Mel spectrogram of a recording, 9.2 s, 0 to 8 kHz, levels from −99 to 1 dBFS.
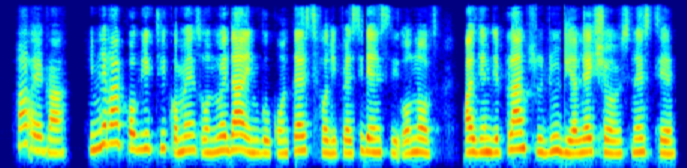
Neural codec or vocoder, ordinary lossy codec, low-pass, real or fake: codec, 16 kHz, 1 kbps, FunCodec, trained on Chinese and English, 50 frames a second; AAC, 32 kbps; 7.2 kHz; fake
